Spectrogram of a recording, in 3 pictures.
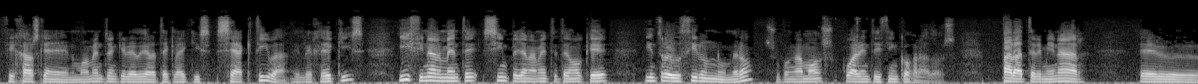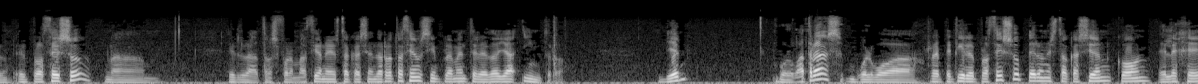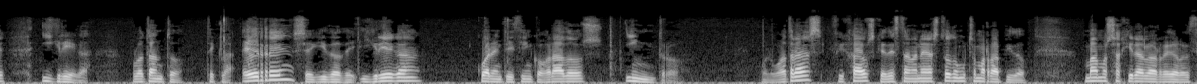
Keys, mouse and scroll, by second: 20.0 ctrl+z, 26.1 r, 31.6 ctrl+z.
